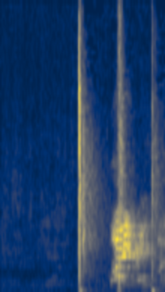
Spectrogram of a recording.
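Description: A hand slaps a volleyball hard on a serve.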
